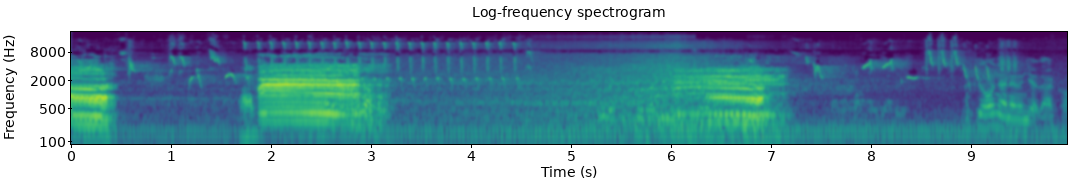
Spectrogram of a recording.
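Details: Cows heading from the rice fields back to the village give two long, rich moos about four seconds apart, each lasting over a second, amid sharp bird chirps and low background hum.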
